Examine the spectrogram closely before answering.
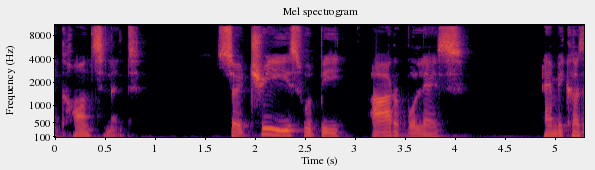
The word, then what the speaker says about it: árbol: the word so you wouldn't say our Bowl is where you're stressing this part or a bolus where you're stressing the end but audible is the push comes at the front of the word where the accent is our bolus also it's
